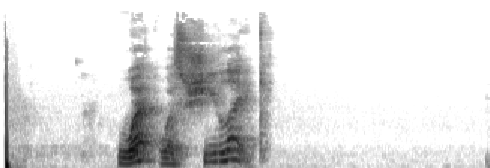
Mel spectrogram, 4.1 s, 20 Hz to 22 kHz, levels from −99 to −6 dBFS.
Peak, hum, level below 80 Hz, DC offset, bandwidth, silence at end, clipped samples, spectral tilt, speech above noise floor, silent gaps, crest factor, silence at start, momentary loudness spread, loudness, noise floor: 0 dBFS; none; -38 dBFS; under 0.1%; 15 kHz; 1.9 s; under 0.1%; -5 dB/octave; 61 dB; none; 24 dB; 0.05 s; 22 LU; -21 LUFS; -81 dBFS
